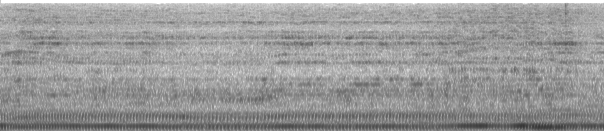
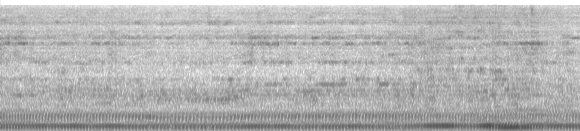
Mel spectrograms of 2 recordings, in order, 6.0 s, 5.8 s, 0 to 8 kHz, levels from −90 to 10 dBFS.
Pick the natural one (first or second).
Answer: first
